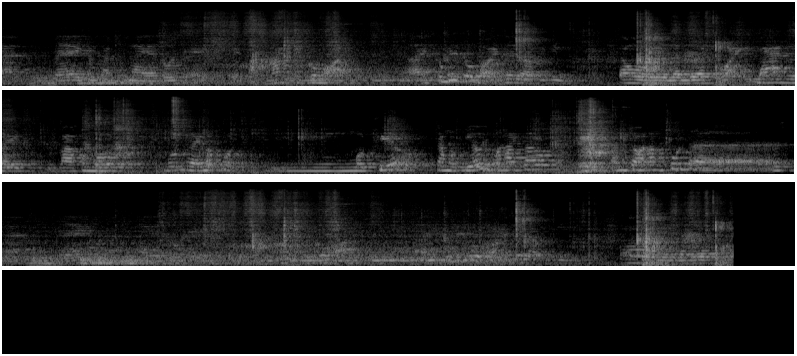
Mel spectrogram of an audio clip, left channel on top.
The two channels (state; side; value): drops out; right; at 7.4 s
